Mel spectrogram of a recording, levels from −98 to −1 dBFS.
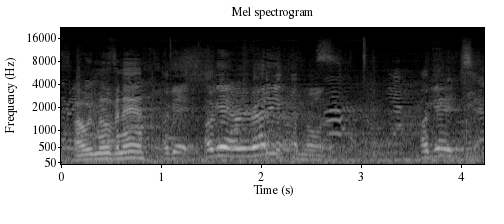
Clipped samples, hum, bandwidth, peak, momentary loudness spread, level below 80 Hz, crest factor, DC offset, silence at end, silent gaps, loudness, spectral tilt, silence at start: under 0.1%; none; 16 kHz; -22 dBFS; 18 LU; -62 dBFS; 18 dB; under 0.1%; 0 s; none; -40 LUFS; -6 dB/octave; 0 s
